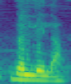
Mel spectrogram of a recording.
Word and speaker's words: Galle: आता आपण निघालो आहोत गल्लेला याच्या स्पेलिंग प्रमाणे याचा उच्चार गल्ले असा होतो पण इथली लोक याला गॉल असं म्हणतात अँड ऑन द वे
